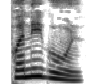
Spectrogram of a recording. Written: ಪನಿಗೊಳ್

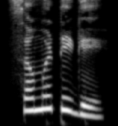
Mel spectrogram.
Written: ಸಮಟಿಗೆ

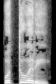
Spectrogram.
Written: ಒತ್ತುವರಿ

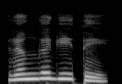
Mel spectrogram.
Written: ರಂಗಗೀತೆ

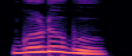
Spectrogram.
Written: ಗುಡುಗು

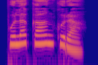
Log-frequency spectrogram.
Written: ಪುಲಕಾಂಕುರ

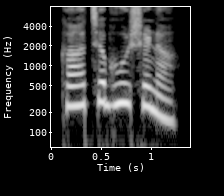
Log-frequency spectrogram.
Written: ಕಾಚಭೂಷಣ

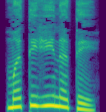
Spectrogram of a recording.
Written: ಮತಿಹೀನತೆ

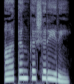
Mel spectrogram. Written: ಆತಂಕಶರೀರಿ

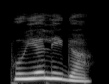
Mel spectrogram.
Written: ಪುಯ್ಲಿಕ್ಕು

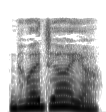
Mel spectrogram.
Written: ಧ್ವಜಾಯ

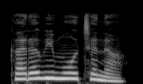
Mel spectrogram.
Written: ಕರವಿಮೋಚನ

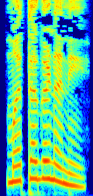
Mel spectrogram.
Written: ಮತಗಣನೆ

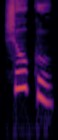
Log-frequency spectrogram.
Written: ಷೋಕು

